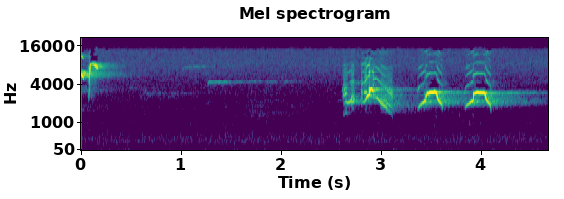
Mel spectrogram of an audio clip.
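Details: Song thrush song: a short high note, a gap, then a scratchy flourish and a ringing whistled phrase repeated twice, about half a second apart. Low background hum throughout.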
